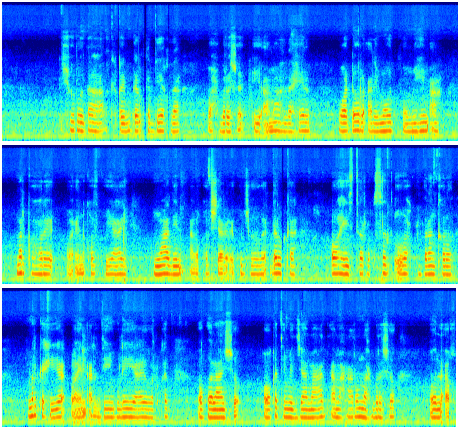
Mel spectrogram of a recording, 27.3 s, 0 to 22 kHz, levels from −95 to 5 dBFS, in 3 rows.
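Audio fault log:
1.53 s, 1.91 s and 2.32 s: short concealed packet loss. Each is a brief smear or wobble. About 20 ms of audio arrived too late or not at all, which fits a single lost 20 ms packet. The receiver stretched the preceding sound across the hole and blended back into the real signal.
2.71 to 3.39 s: repeated packet loss (robotic sound). The audio turns choppy, with pieces missing. Four gaps totalling about 100 ms, the longest 42 ms, were each patched by extending the last sound, so about 17% of the stretch is synthetic fill rather than real audio.
12.96 to 13.57 s: repeated packet loss (robotic sound). The sound briefly turns choppy. Four gaps totalling about 80 ms, none longer than 24 ms, were filled by continuing the prior sound, so about 12% of this stretch is concealment.
14.29 s and 14.72 s: short concealed packet loss. Each is a quick wobble or smear. Roughly 20 ms went missing each time, consistent with one dropped packet, and the decoder covered the gap by extrapolating the previous sound before crossfading back.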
